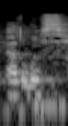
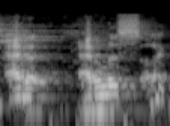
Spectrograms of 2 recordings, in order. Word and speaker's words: Attalus: Attalus. – Attalus.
